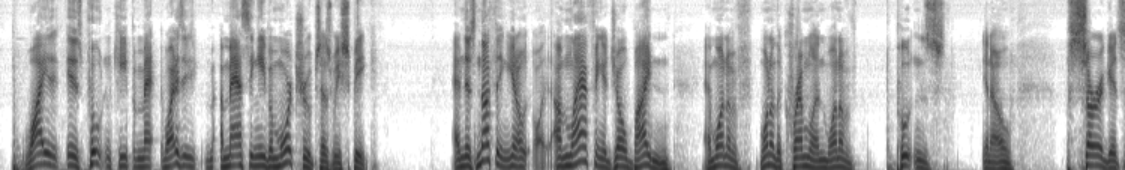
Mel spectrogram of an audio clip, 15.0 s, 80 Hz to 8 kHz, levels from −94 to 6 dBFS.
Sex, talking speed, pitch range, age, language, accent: male, 150 wpm, 115-150 Hz, 50-69, English, American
